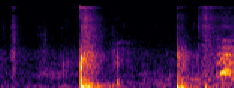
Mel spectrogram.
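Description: Two sharp slaps of a volleyball being struck by hand as a rally opens, about a second apart, the first louder.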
